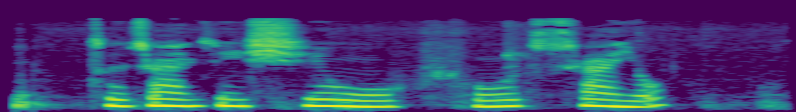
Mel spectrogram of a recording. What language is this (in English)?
Chinese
